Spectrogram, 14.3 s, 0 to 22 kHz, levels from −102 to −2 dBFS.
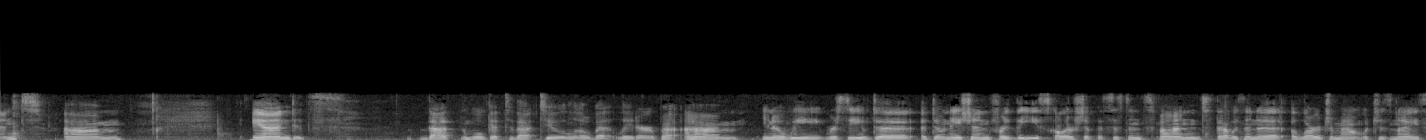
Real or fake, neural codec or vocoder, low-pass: real; none; 7.2 kHz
